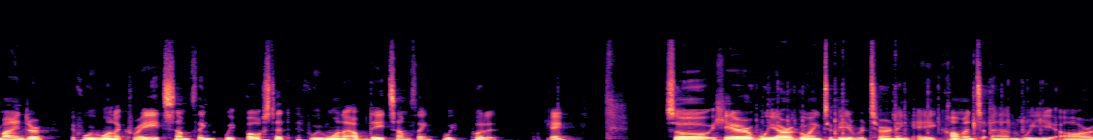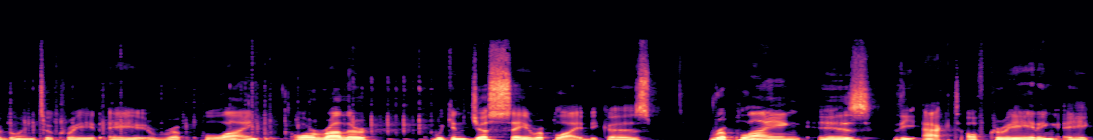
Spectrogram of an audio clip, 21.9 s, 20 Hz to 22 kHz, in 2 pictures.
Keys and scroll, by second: 14.3 Delete.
